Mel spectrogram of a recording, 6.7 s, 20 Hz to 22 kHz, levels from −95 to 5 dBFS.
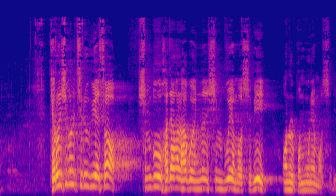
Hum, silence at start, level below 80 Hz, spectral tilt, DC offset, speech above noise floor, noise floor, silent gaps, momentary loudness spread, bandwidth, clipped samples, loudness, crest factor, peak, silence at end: none; 1 s; -76 dBFS; -6 dB/octave; under 0.1%; 39 dB; -58 dBFS; none; 14 LU; 15.5 kHz; under 0.1%; -19 LUFS; 18 dB; -2 dBFS; 0 s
